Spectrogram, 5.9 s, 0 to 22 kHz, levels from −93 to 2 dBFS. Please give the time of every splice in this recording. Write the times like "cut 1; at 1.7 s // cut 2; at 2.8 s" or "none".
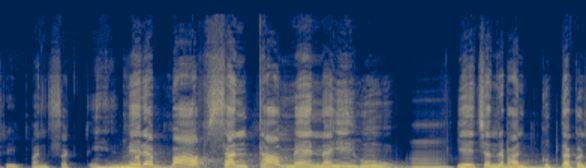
cut 1; at 1.2 s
